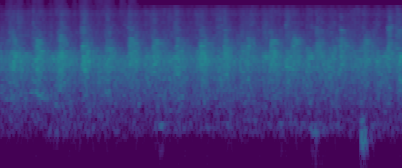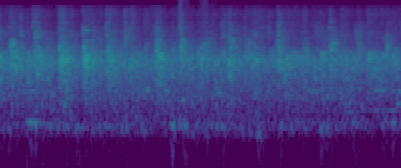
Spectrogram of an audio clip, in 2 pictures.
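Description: Audience applauding steadily, thinning slightly toward the end.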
